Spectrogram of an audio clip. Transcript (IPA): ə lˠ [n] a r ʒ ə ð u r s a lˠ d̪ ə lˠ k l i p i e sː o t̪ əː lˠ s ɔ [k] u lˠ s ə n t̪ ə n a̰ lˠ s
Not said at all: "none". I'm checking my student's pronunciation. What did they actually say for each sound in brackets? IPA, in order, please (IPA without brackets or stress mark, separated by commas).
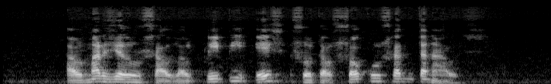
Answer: m, k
